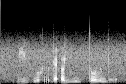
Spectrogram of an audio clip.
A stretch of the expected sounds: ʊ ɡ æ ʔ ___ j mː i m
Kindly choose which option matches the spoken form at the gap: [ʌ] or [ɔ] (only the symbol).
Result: ʌ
